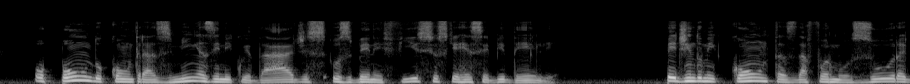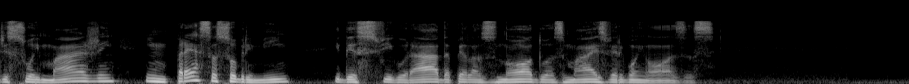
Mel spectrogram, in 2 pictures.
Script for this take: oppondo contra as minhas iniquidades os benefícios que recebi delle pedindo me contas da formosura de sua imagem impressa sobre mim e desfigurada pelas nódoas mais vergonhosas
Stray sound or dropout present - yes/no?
no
